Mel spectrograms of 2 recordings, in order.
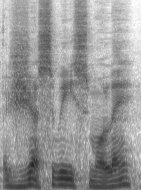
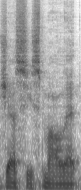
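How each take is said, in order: First: The first name is pronounced like French words. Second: The first name is pronounced the usual English way. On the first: "that to me looks like a French name, and I would like to pronounce it" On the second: "since everybody seems to call him that"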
